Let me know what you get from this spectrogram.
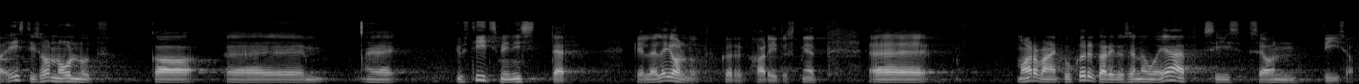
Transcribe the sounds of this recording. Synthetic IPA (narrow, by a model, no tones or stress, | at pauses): ʔe̞ːst̪iso̞nːo̞lnud̪̥ | kɑ | just̪iːt̪sminist̪e̞r | ke̞lːe̞le̞jo̞lnud̪̥kɤrɡ̥hɑɾid̪ust̪niet̪ˑː | mɑɑrvɑne̞t̪̚kujkɤrɡ̥hɑɾid̪̥us̬enɤwejæːb̥siːsːe̞o̞npiːsɑ̰v̥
